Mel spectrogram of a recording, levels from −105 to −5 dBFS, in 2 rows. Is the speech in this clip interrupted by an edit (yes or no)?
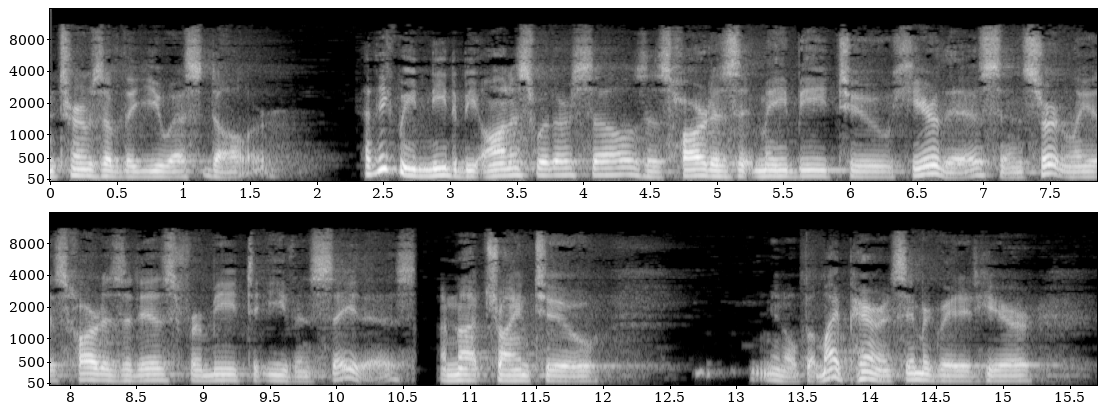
yes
